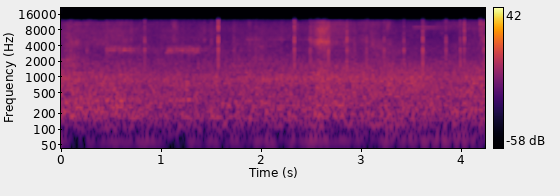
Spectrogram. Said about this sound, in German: Ja, es ist richtig viel Verkehrslärm hier. Bin halt in Gangnam unterwegs. Im Berufsverkehr. Alle wollen zur Arbeit. Deswegen äh, ja, es ist hier ein bisschen laut an der Strecke.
